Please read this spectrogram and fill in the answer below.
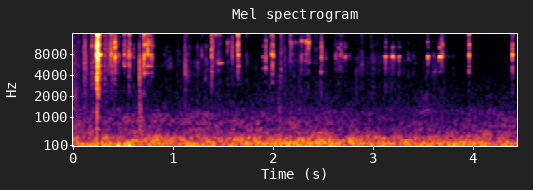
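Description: Small metal clinks and jingles of a dog's collar hardware and leash clip as the dog moves, with one sharp click about a quarter second in.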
